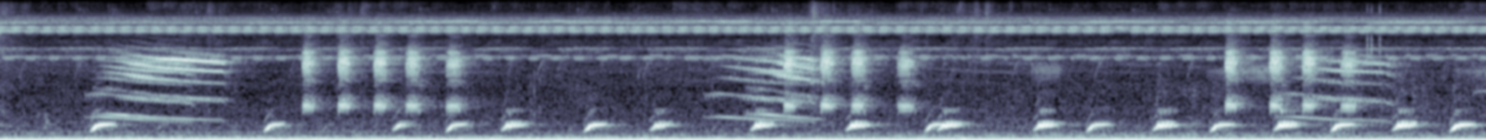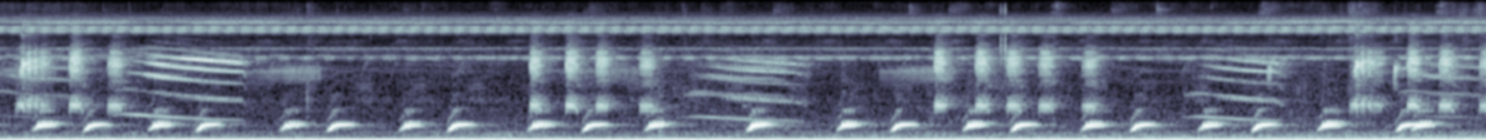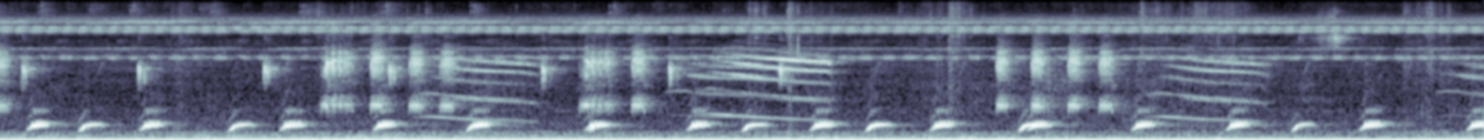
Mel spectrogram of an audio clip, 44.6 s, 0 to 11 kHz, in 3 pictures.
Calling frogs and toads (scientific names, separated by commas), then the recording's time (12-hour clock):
Physalaemus albonotatus, Leptodactylus labyrinthicus, Boana raniceps, Pithecopus azureus, Dendropsophus nanus
7:15pm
